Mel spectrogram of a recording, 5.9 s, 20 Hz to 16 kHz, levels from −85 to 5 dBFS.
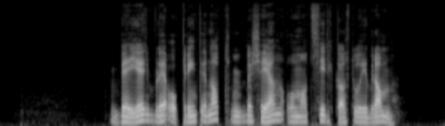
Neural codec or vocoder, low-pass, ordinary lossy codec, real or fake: codec, 44.1 kHz, 3.4 kbps, Pupu-Codec; 14.4 kHz; none; fake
